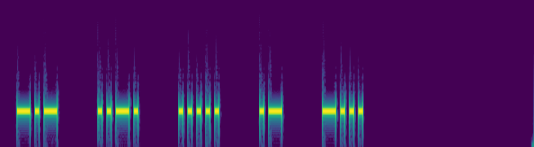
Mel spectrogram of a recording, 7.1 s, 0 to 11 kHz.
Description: Morse code, heard as a keyed tone, about 20 wpm, spaced as for 11 wpm, 700 Hz. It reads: KF5AB
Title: USA Call Signs - 5 Characters - 3x Character Spacing - 20wpm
